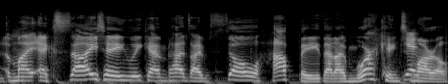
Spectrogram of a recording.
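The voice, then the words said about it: Fake excited voice. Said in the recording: “Don't do the fake voice.”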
